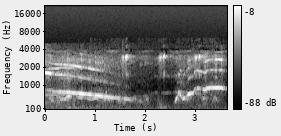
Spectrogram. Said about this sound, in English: I don't hear nothing except them coyotes howling. Do you?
